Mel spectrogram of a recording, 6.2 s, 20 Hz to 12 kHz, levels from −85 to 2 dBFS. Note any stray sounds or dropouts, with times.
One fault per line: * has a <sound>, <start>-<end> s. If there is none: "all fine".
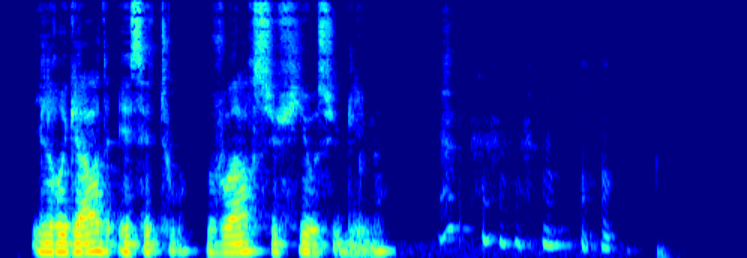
* has a laugh, 3.6-5.2 s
